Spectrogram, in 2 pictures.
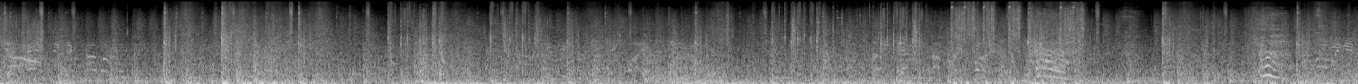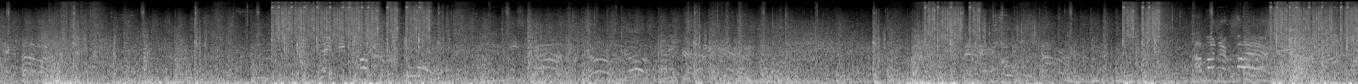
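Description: Gunfire rages throughout a Rise of the Tomb Raider combat scene: a dense, loud, continuous barrage of shots, bursts and impacts with hardly a pause, while voices in the game shout orders over the fighting.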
